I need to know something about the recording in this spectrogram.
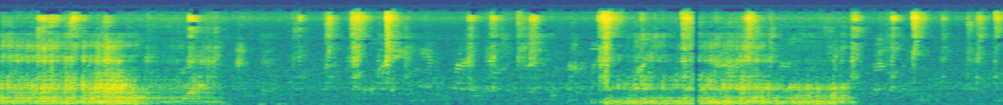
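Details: Snoring.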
